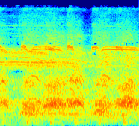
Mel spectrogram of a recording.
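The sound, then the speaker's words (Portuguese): A crowd of protesting police officers in the area of the Capitólio chants slogans together, shouting "vergonha" (shame) and demanding respect, a dense roar of many voices rising and falling in rhythmic bursts, with whistles or shrill tones cutting through above. “Mas durante todo o debate, os polícias não arredaram pé da zona do Capitólio, insistindo nas palavras de ordem que já marcava o protesto que começou horas antes, em frente ao Ministério da Administração Interna.”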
